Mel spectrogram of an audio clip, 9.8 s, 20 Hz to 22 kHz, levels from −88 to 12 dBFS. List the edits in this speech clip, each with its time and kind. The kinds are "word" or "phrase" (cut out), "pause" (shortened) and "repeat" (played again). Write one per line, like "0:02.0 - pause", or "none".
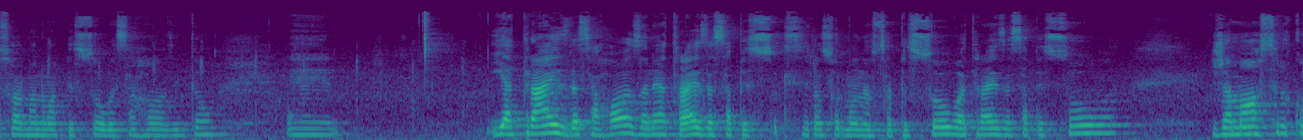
none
